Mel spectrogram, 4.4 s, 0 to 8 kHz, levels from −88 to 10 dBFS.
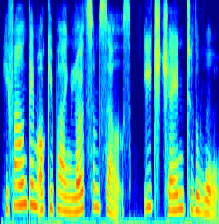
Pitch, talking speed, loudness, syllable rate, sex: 215 Hz, 150 wpm, -17 LUFS, 3.9 syllables/s, female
